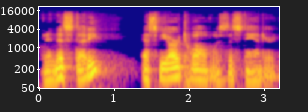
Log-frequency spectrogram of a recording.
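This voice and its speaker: Deep-voiced, gravelly male medical presenter. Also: normal speed. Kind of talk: scripted slide lecture narration.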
